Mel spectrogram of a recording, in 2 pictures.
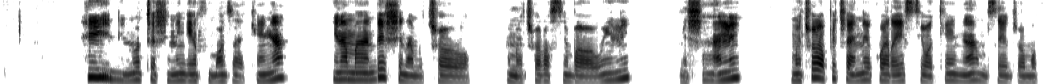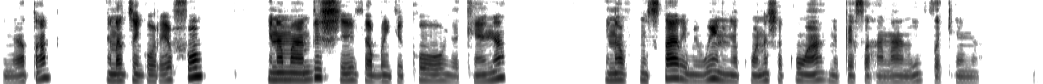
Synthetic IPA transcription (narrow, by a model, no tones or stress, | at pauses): hininotɛʃiniŋɡeɛlfumod͡zajakʰeɲa | inamaːndiʃinamit͡ʃɔɾɔ | nimit͡ʃɔɾɔsimbawawini | miʃani | mit͡ʃɔɾapit͡ʃainekuwaɾaisiwakʰeɲamused͡ʒomukiɲata | inad͡ʒɛŋɡɔɾɛfu | inamaːndiʃivabiŋɡikʰujakʰɛɲa | inamistaɾimiwinijakuɔnɛʃakuwanipɛsahananiz̥akʰɛɲa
